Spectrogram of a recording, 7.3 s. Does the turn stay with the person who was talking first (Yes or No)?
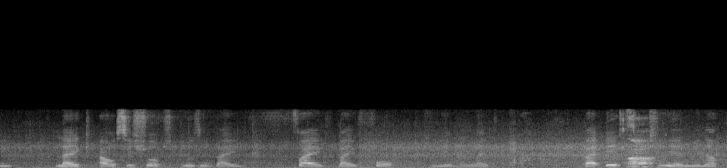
Yes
